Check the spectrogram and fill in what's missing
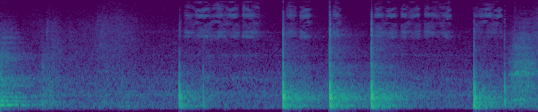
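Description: Pen scratching on paper while working a physics exercise, a soft continuous scribble broken by several sharper taps and strokes, close and alone without speech.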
